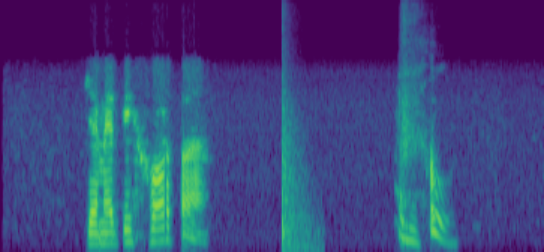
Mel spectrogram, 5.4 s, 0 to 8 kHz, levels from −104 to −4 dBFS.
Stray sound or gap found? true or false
true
